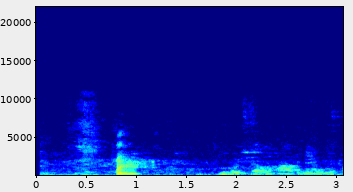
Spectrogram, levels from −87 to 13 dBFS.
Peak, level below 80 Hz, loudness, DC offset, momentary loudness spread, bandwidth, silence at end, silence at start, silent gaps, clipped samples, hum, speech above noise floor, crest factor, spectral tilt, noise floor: -8 dBFS; -62 dBFS; -34 LUFS; under 0.1%; 21 LU; 10 kHz; 0 s; 0.05 s; none; under 0.1%; none; 22 dB; 26 dB; -7.5 dB/octave; -55 dBFS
